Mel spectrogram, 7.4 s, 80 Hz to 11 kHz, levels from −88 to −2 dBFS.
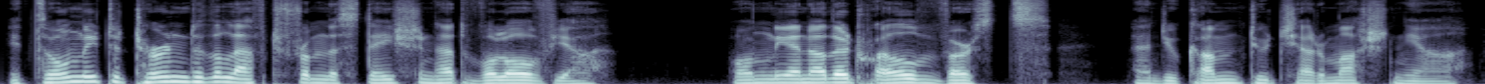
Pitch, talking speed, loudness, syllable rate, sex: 135 Hz, 170 wpm, -17 LUFS, 4.9 syllables/s, male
